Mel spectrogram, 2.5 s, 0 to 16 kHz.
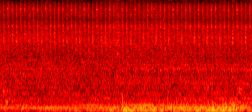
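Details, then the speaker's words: Newly delivered 4x4 unit idling: low steady rumble, even pulse, no knocks or rattles; engine described as very quiet, though said to need PMS to run smoother. "Yan guys, umaandar itong unit. Pero ang hindi siya maandar ba? Napaka ano, tahimik. Tahimik na kanyang makina."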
